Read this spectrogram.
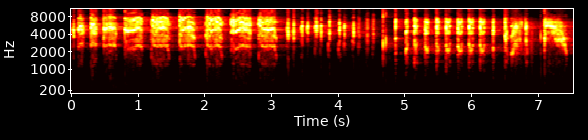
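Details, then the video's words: Swiftlets give long series of high buzzy rattles, first in steady rasping bursts, then breaking into fast dry ticking clicks before a final drawn-out buzz. "Suara Walet Original"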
